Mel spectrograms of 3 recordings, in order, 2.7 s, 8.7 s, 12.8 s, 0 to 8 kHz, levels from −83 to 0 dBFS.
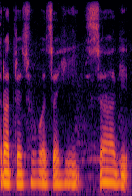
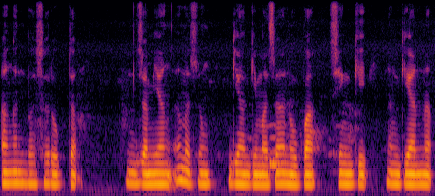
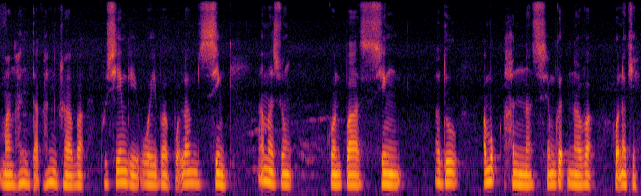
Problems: constant background noise, background conversations at intervals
